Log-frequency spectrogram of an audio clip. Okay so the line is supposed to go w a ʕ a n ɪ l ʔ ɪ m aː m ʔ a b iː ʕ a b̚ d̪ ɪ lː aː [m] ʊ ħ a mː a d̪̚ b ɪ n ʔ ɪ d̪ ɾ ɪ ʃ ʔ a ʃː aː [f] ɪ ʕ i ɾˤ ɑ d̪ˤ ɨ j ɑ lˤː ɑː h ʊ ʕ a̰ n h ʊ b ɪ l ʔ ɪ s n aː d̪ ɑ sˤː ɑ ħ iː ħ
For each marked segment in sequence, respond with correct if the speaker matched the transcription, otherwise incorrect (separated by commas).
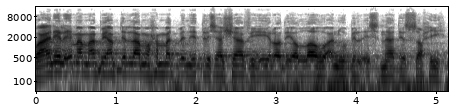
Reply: correct, correct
